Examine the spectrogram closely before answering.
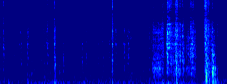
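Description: Plastic model kit parts being snipped off the sprue with sprue cutters: a series of small sharp clicks and snaps. About three seconds in, a louder rattling scrape of the plastic sprue frame being handled, then one more loud snap or knock.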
